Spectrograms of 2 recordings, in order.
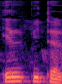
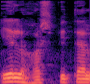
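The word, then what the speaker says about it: L'Hôpital: এলপিটাল, তো আমরা এলপিটাল বললে কেমন হয়, এল হসপিটাল অনেকে বলে, তো এলপিটাল অ্যাকচুয়ালি উচ্চারণ করতে লাগে। তো এখানে দেখো হসপিটাল বলেও তোমরা উচ্চারণ করতে পারো, কোনো অসুবিধা নেই।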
